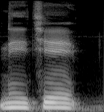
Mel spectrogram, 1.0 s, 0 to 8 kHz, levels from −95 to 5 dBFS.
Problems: background sounds at intervals, low volume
